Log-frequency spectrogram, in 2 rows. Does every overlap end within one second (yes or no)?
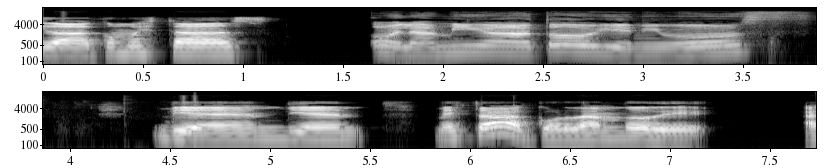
yes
